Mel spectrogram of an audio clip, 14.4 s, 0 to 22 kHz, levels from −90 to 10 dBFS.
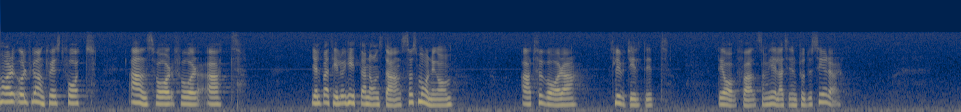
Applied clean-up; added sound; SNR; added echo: none; none; none; none.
